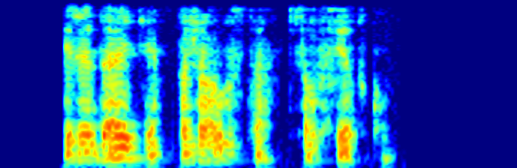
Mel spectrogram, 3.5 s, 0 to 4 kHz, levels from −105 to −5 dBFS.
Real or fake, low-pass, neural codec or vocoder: real; 3.6 kHz; none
